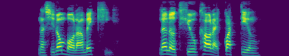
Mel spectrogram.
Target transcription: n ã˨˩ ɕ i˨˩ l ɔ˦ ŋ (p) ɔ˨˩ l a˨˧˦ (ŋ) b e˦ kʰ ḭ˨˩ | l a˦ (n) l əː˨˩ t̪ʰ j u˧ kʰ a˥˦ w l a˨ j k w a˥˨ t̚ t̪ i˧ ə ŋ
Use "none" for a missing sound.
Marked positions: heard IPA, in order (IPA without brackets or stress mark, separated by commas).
b, ŋ, n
